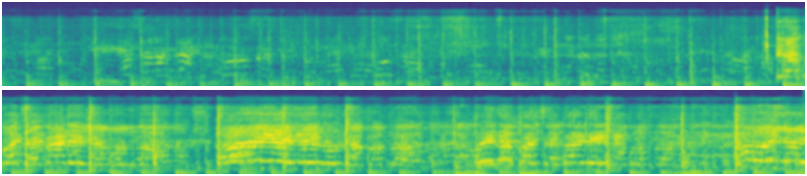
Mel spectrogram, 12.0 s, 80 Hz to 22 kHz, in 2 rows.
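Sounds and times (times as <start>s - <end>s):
drums beating fast rhythm: 0.0s - 12.0s
woman singing: 5.8s - 12.0s.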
